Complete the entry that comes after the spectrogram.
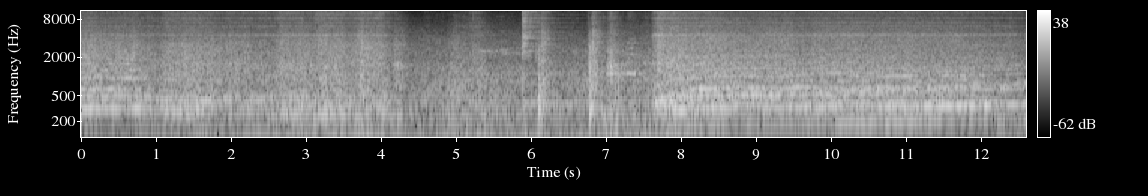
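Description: Container freight train pulling slowly into a station, its wheels giving a steady squeal of several tones at once. About six seconds in the squeal breaks off for a run of sharp metallic clanks, then comes back.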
